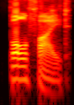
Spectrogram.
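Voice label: "bullfight", American English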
